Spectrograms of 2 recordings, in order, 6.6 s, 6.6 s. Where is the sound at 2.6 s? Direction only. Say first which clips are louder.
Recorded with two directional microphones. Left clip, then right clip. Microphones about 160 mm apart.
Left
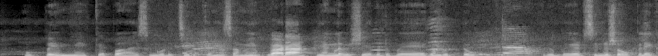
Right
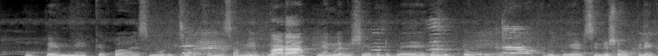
Left 1 dB; 5° left (ahead or behind).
